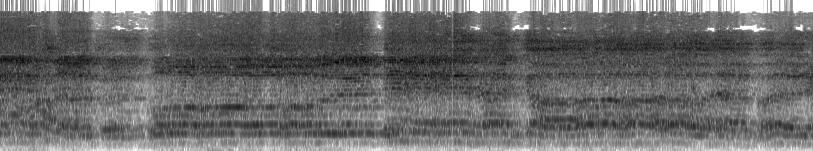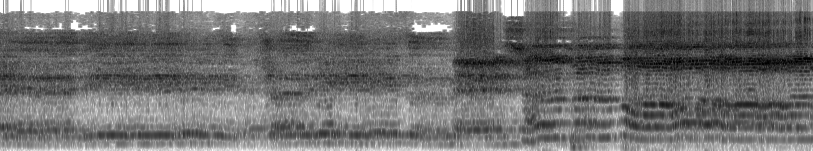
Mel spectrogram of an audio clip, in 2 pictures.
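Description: Male voices chanting an unaccompanied Urdu naat in long, drawn-out held notes, the phrases separated by short pauses.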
